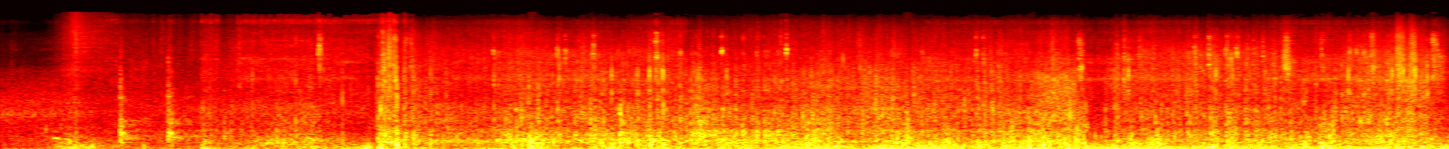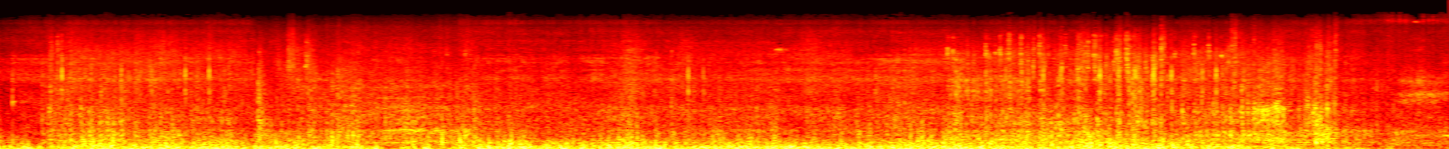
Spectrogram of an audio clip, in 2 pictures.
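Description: A bicycle frame clatters and knocks over bumps.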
